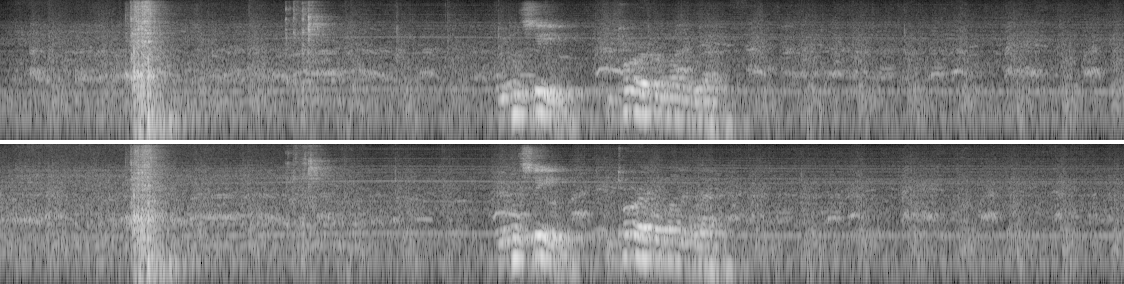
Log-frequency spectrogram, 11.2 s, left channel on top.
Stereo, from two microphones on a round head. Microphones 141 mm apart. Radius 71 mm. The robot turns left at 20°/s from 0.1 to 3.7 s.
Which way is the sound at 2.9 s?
55° left (ahead or behind).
